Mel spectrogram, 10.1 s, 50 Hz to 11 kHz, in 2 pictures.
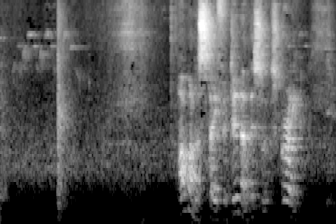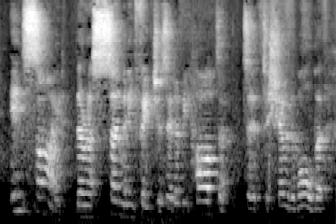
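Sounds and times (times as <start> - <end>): faint hiss of room tone: 0.0 - 10.0.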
